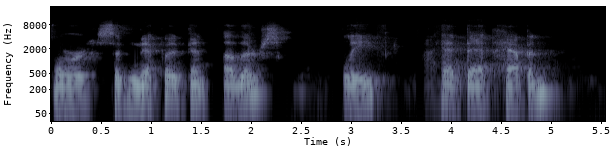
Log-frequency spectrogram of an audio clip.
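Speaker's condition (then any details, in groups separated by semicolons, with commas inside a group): Aphasia, apraxia, dysarthria after stroke; motor apraxia, dysarthria from stroke, lost reading and writing, doctors said would never talk; one year three months post-stroke, practices speech four hours daily, helped by St. Petersburg aphasia center; initially mute, plans each sentence, interruption loses it, mistaken for drunk, carries aphasia card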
